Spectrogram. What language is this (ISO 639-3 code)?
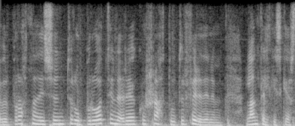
isl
